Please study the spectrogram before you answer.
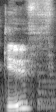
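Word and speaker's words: Stüff: Sylvestra's Stuff. But it's spelt like there's an umlaut over the U. So it's actually Sylvestra's Stoof.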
